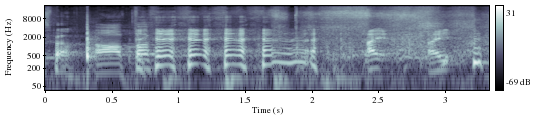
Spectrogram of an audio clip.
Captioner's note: devilish laugh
